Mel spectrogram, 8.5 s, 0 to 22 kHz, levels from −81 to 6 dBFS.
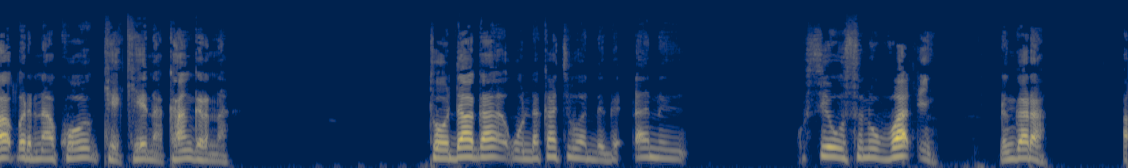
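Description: Listening to this speech recording, nothing technical stood out at any point.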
